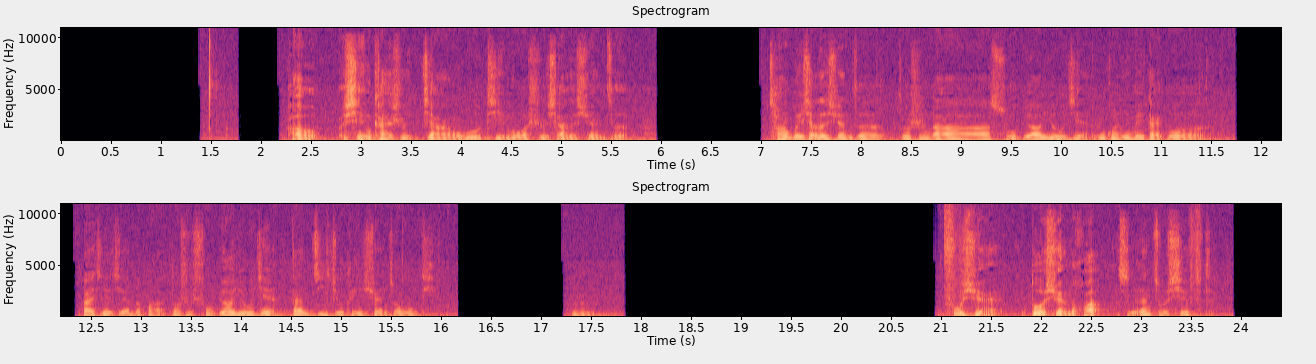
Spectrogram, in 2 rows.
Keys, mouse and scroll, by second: 0.4 middle click, 1.1 Tab, 8.4-9.8 middle drag, 9.8-17.7 right drag, 17.7-19.6 middle drag, 19.6-21.3 right drag, 21.3 middle click, 24.0-24.4 right drag.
